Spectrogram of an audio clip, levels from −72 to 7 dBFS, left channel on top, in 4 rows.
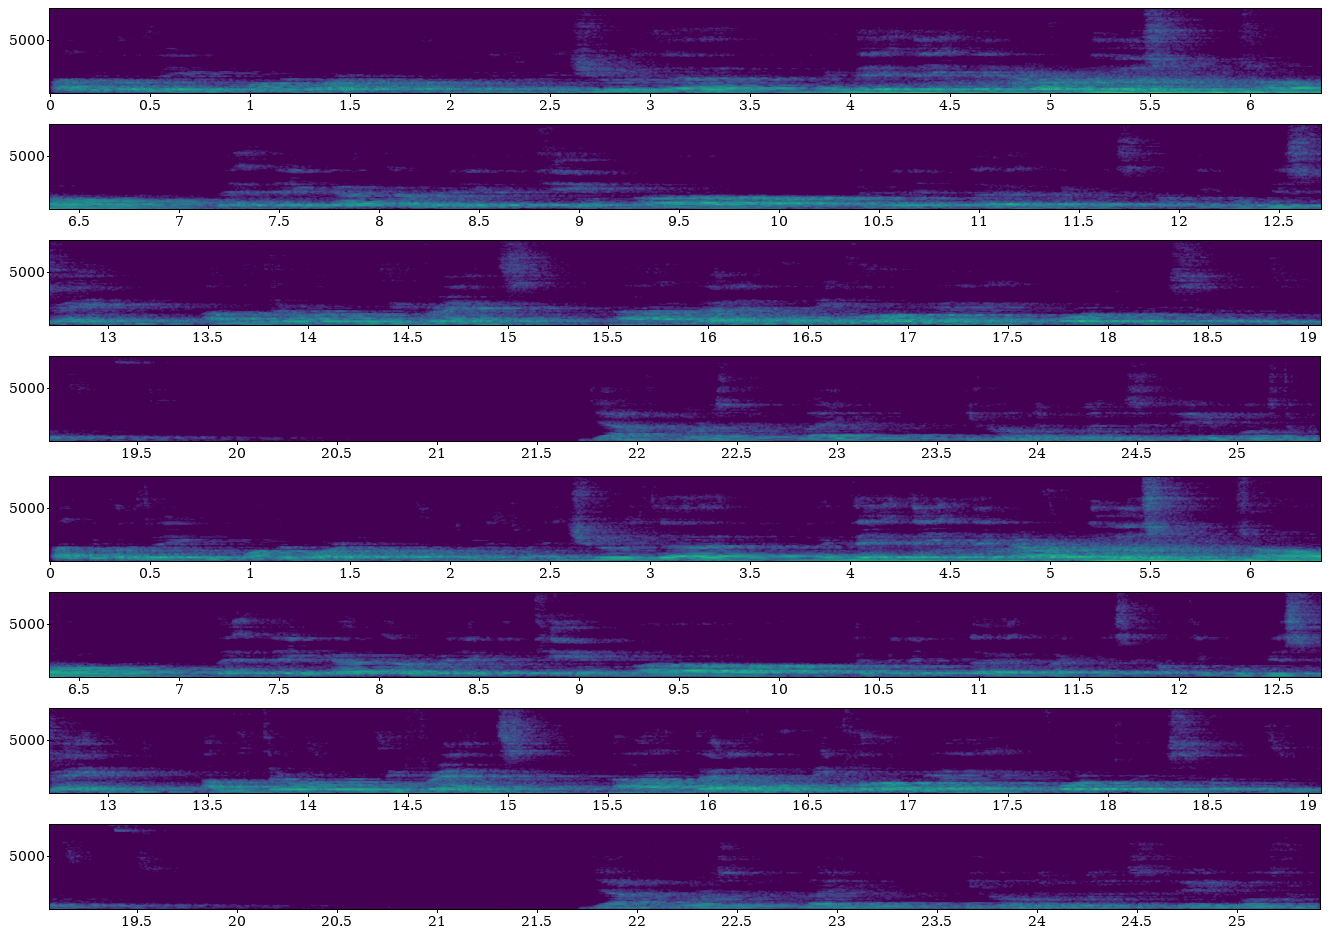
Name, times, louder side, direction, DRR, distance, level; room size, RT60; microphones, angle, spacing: voice 1, 0.0-6.6 7.2-13.1 13.5-15.1 15.5-19.0, right 1 dB, 35° right, -3 dB, 0.4 m, -31 dB
voice 2, 21.7-23.1 23.6-25.3, equal, 35° left, -4 dB, 0.5 m, -40 dB
3.1 x 2.3 x 2.7 m, 2.6 s
head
